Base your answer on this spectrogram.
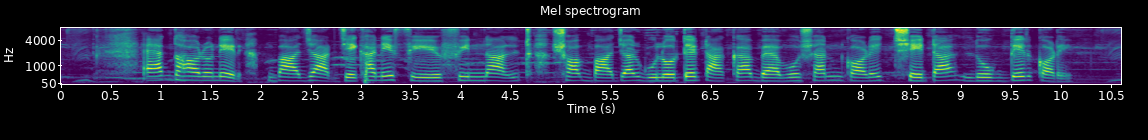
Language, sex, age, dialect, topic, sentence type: Bengali, female, 18-24, Northern/Varendri, banking, statement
